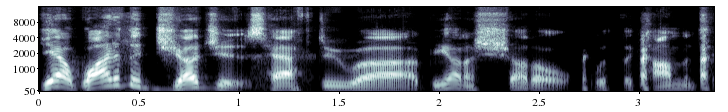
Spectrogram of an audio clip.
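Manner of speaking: put-on bone-dry deadpan delivery, fired straight back. Commentator retells a judge's answer to his question about the shuttle, mimicking a deadpan reply. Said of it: "sort of deadpan right back at me".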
